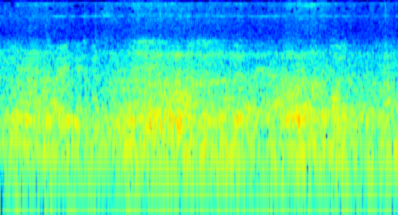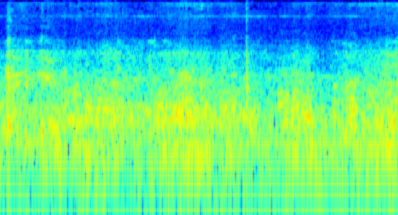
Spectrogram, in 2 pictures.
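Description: A crowd of spectators murmurs and chatters indoors.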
